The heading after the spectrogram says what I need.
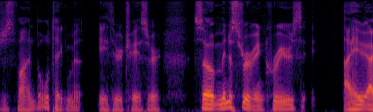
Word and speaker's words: Aether Chaser: How did I mispronounce? Aether Chaser. I said what? Aether Cheeser? Aether Cheeser.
